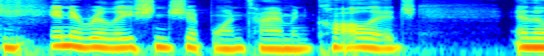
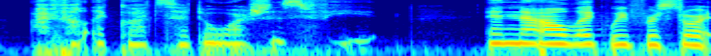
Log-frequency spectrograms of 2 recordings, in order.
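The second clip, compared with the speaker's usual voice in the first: put-on tearful voice, higher and quieter; 5 semitones higher, 7 dB quieter than usual. Retelling Aaron returning from work and describing making peace: imitating Aaron in tears. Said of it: "comes back in tears saying".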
